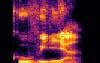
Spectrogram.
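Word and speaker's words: Covilhã: Covilha. It's because you don't have an accent. I mean, okay. – The way you read it, you probably don't know the sound of an A with the tilde over it.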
